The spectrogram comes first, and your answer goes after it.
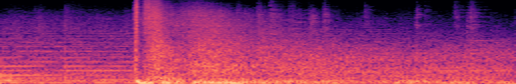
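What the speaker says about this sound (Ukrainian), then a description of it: "Артилерія кидає, артилерія кидає по цьому гнізду" A single heavy artillery shot in a tank video game, one sharp close boom with a long rumbling decay over steady background noise.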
